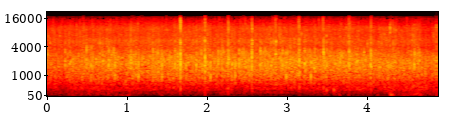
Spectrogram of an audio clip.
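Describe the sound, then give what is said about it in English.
Audience applause welcoming a couple of guests at a church gathering: a dense, even wash of many hands clapping that holds at a steady level for the full five seconds, with no single voice standing out. “Let's give them a hand.”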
